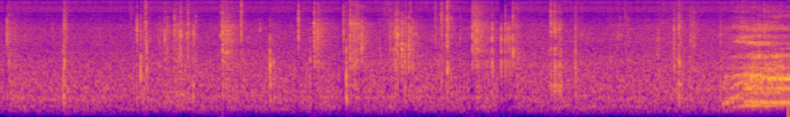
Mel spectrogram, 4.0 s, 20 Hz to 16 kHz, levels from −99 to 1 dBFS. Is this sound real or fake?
fake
